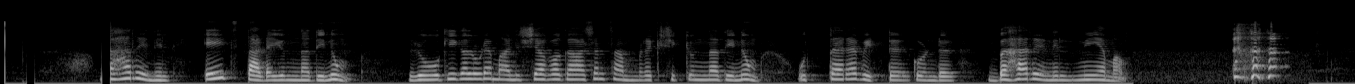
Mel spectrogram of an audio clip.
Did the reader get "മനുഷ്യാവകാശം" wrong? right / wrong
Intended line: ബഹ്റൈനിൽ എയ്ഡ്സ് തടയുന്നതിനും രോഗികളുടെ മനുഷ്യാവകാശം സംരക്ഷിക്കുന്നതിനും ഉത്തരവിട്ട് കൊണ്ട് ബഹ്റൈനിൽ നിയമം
right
